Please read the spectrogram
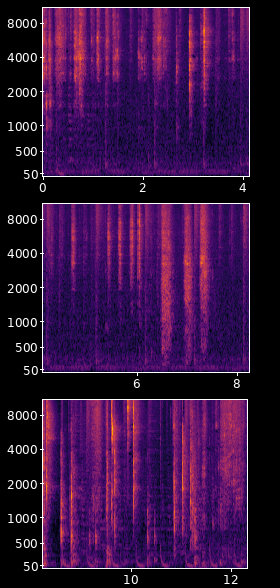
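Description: Clicks, taps and scrapes of a small screwdriver and the plastic shroud of a graphics card being handled and worked on by hand, with a couple of longer scraping sounds partway through and near the end.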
